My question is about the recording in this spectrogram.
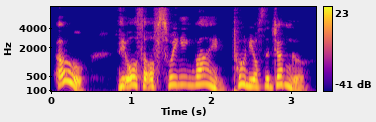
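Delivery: bright princess voice. Acted. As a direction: gush a welcome with a winning smile. Twilight greets the author brightly.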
